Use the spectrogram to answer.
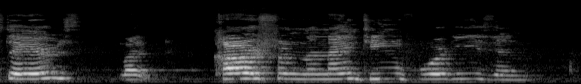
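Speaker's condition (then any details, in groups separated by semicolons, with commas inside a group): Cerebral palsy; brain injury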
